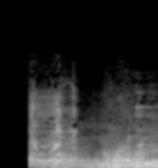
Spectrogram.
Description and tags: An audio of an automatic hand sanitizer dispenser that resembles a sci fi robot sound.
machine, hygiene, sci-fi, hand-sanitizer, robot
